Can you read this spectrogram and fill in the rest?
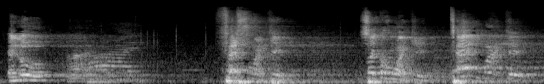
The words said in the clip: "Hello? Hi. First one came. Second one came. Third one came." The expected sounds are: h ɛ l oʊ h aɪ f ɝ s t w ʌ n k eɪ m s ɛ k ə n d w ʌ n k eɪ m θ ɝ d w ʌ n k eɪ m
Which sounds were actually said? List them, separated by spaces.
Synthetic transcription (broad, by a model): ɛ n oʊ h f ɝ s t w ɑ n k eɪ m s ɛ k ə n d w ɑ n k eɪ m t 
